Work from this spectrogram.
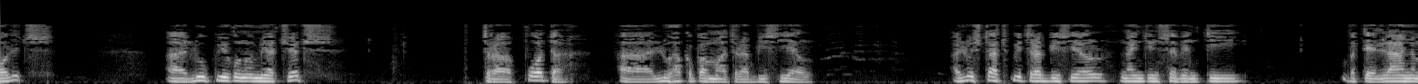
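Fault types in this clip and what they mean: Vorbis compression: Throughout this speech, nothing sounds above about 6.6 kHz. The upper band that remains is hissy and grainy, with consonants smeared into noisy texture and a rough edge on voiced sounds. The damage is heavy and points to a very low bitrate near 17 kbps, with lossy Vorbis coding the likely cause. A plain low-pass filter would leave the band below the cut-off clean and would not add this granular hiss.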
